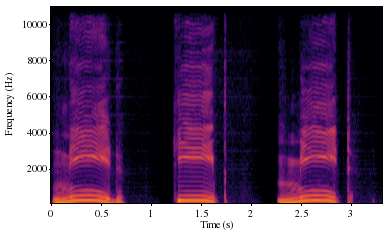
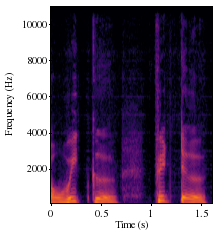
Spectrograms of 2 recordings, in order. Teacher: double E का उच्चारण long vowel sound ई से ही करेंगे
